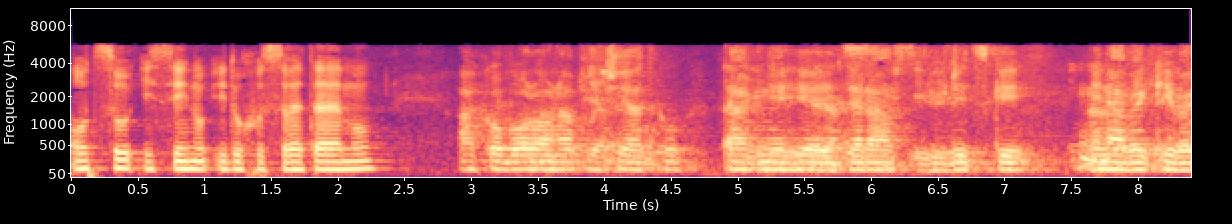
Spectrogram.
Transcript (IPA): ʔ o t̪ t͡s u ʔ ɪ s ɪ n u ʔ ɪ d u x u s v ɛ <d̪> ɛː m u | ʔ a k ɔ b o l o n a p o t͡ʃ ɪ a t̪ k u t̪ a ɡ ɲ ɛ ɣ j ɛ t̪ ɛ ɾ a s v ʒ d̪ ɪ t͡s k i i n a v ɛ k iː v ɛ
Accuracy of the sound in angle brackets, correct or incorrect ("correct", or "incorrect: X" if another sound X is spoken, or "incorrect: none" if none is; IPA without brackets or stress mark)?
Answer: incorrect: t̪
